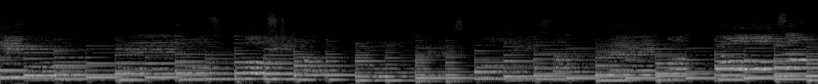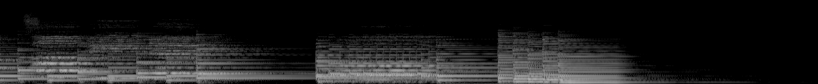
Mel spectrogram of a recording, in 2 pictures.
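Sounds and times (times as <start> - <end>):
person singing a lied allegretto: 0.0 - 10.6, 11.4 - 12.8
piano accompanying a lied allegretto: 0.0 - 15.8.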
